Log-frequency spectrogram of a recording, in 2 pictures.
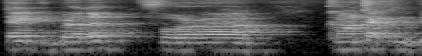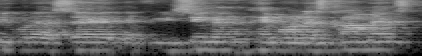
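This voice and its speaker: A man hosting a live podcast, giving easygoing shout-outs to listeners. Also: on the high side, completely flat delivery, normal speed, distant mic. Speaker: podcast host. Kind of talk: casual live podcast chat. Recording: very echoey room, from off-mic.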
